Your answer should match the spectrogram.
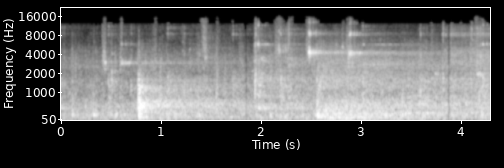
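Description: Table tennis doubles rally: a string of sharp clicks as the ball is struck by the rackets and bounces on the table, the loudest about a second in, with short shoe squeaks on the court floor.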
